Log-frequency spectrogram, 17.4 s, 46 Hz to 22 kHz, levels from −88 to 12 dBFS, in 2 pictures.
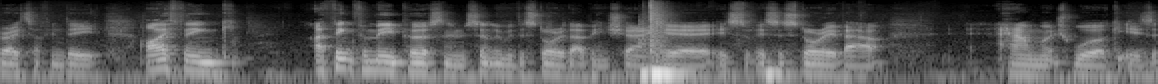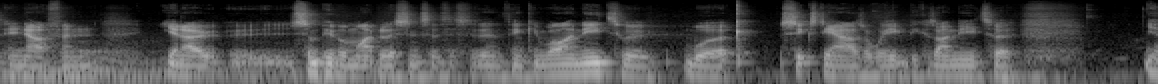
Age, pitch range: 20-39, 90-105 Hz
